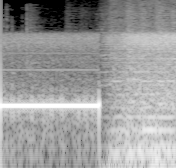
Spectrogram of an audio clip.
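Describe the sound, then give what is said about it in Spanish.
A steady, single-pitched telephone dial tone hums for about a second as a call is placed, then cuts off abruptly and gives way to a louder burst of line noise and muffled hiss. “Compadre, te voy a demostrar que ahorita le llamo y me la ligo, ¿está bien?”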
